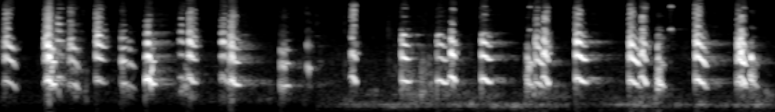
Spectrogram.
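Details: Flock-calling Eurasian coot repeats loud, short, grating notes in fast runs, with a faint low murmur in the second half.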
